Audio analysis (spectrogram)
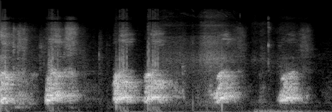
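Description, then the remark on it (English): A dog barks six times in a steady series, each bark sharp and loud with short gaps between, with no talking over it. “There's the dog.”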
